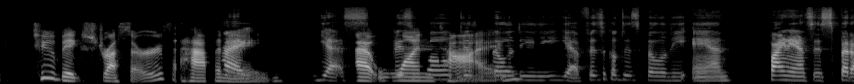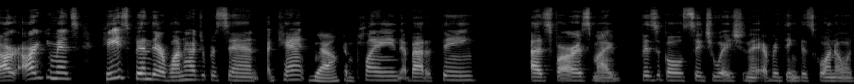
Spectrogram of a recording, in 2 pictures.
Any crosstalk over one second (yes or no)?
yes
